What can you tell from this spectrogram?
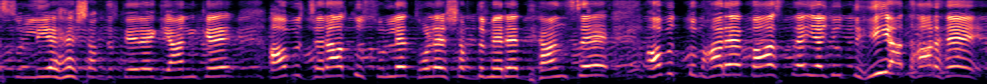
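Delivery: rousing declaimed verse; epic poem recitation. Acted. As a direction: declaim it to a poetry crowd. Krishna's verse.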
